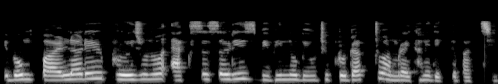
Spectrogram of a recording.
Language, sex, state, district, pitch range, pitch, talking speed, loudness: Bengali, female, West Bengal, North 24 Parganas, 200-240 Hz, 215 Hz, 155 wpm, -16 LUFS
